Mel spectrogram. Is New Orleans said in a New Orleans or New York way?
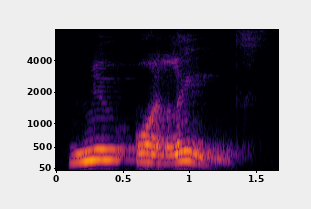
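New York. It is said with a New York accent. The speaker calls it wrong. "New Yorkers, you know, we we have a certain kind of accent"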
